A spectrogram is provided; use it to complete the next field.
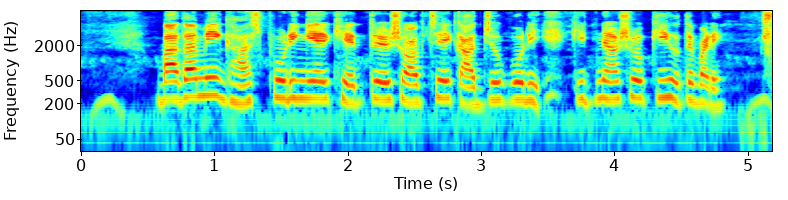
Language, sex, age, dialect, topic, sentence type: Bengali, female, 18-24, Rajbangshi, agriculture, question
